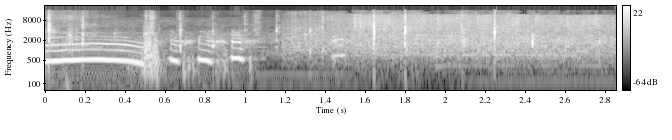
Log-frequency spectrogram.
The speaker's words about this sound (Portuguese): Som de aplausos, som de aplausos, por favor.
